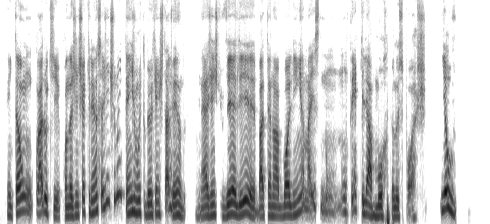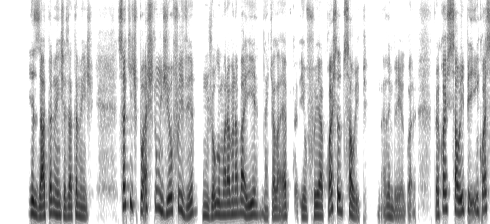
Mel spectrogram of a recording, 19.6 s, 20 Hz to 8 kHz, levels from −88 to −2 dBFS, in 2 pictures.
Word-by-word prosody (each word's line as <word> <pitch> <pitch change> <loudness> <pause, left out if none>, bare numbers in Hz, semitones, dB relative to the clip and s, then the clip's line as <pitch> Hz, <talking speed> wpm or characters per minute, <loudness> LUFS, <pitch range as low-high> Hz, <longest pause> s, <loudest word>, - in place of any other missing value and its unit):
Então, 165 +9 +1
claro 170 +2 +2
que 115 -6 -6
quando 125 +1 -2
a - - +4
gente 140 +6 -4
é - - -1
criança, 185 +5 -2
a - - -1
gente 325 +4 -4
não 405 - -1
entende 185 - 0
muito 170 -4 -1
bem 145 +1 +2
o - - -1
que 160 - -5
a - - -3
gente 155 +2 -7
tá - - 0
vendo, 140 -3 -1 0.2
né, 120 +2 -7
a 130 - +1
gente 140 +2 -2
vê 145 +5 +4
ali 145 -2 +4
batendo 125 +2 -1
uma 125 - -1
bolinha 140 +8 0
mas 250 - -5
não 195 0 -11
não 185 -7 -9
tem 180 - -5
aquele 165 -6 -2
amor 130 0 +2
pelo 120 0 -1
esporte. 120 - -9 0.3
E 210 - -1
eu 225 -8 +6 1.3
Exatamente, 145 -1 +3
exatamente. 130 -1 -2 0.5
Só 260 -9 +4
que 285 +1 0
tipo, 200 -5 -1
acho 230 - 0
que 245 - -7
um 230 - 0
dia 180 -1 +2
eu 195 - +5
fui 215 0 -2
ver 155 +6 -2
um 140 -1 -3
jogo, 130 +4 +1
eu - - 0
morava 150 +2 +1
na 160 - 0
Bahia, 150 -3 +3
naquela 115 -3 -5
época. 135 +1 -4
E 125 - -6
eu 120 - -2
fui 140 +3 0
à 130 - +3
Costa 210 -2 +3
do 190 - -8
Sauípe, - - 0 0.3
né, - - -13
lembrei 125 - -6
agora. 70 - -12 0.4
Foi 155 - -1
a - - -4
Costa 220 +4 +2
do - - -6
Sauípe, 185 +4 +4
em 195 - -3
Costa 215 +3 0
150 Hz, 230 wpm, -22 LUFS, 130-185 Hz, 1.3 s, eu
